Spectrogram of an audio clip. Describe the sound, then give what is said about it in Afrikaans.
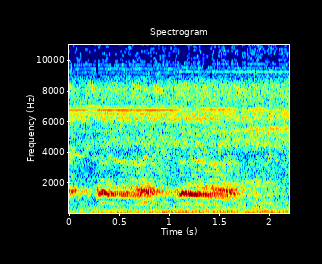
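Two harsh, drawn-out crow caws, one after the other, each rasping and mid-pitched, over a steady background hiss with no talking. “Kitty loop hartseer terug na waar die ander kraaie bly.”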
